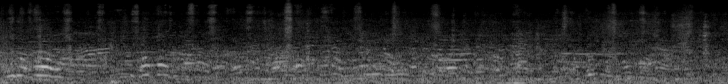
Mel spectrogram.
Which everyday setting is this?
park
